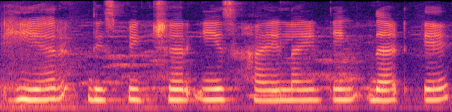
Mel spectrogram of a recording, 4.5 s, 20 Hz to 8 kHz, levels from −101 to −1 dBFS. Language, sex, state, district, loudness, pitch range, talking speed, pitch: English, female, Andhra Pradesh, Sri Satya Sai, -15 LUFS, 245-255 Hz, 105 wpm, 250 Hz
